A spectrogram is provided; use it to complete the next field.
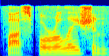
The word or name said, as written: phosphorylation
